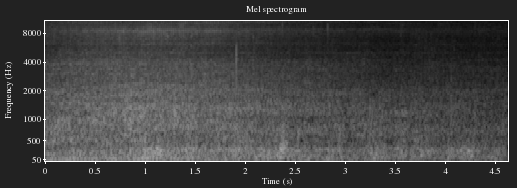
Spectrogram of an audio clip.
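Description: Wind rumbling on the microphone, with a broad rushing noise that swells about a second in and then slowly fades.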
